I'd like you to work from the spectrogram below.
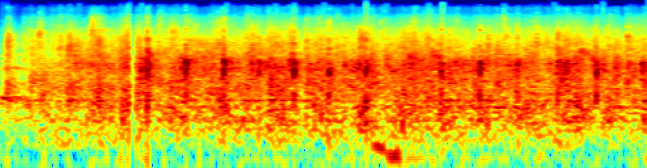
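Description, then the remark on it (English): Sustained audience applause given as a round of applause for the speaker's mother, who is present: a dense, steady wash of many hands clapping at an even loudness for several seconds, with a brief dropout near the start and no talking over it. “So I just want you all, please, for me, to give my mum, who's here, a massive round of applause.”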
